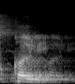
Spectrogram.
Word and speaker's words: قُلْ: Qul. Remember, there is difference between kha sound and qaf sound. Qaf. Qaf. This is qul, not qul.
